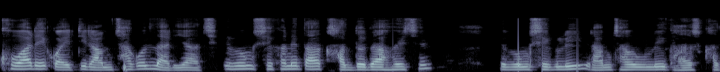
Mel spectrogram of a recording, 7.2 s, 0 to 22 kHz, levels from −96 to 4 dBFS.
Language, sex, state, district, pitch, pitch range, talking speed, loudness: Bengali, male, West Bengal, Dakshin Dinajpur, 150 Hz, 140-170 Hz, 135 wpm, -32 LUFS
